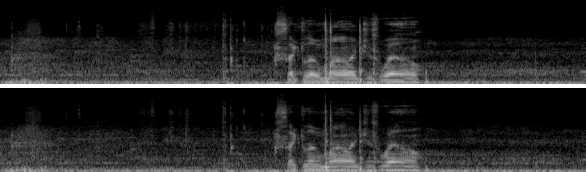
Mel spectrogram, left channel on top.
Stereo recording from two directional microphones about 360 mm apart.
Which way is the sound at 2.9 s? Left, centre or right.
Centre.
